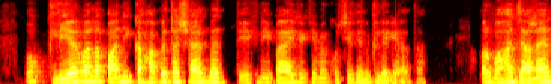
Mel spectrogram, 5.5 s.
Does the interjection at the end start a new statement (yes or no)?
no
